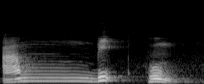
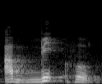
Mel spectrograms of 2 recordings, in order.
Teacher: Jadi kalau misalnya ada nun mati ketemu ba, teman-teman harus dibacanya mim mati, ya, dan disertai dengung. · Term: bacaan iqlab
